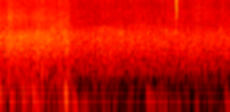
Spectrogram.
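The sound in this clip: A church audience applauds a guest speaker at a Sunday morning service, a steady, dense wash of clapping that holds at an even level for the whole stretch with no talk over it.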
